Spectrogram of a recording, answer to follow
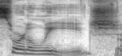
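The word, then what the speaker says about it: Sortilège: They pronounce it sortilege. Okay, sortilege. But that's not how it would be pronounced in French.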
